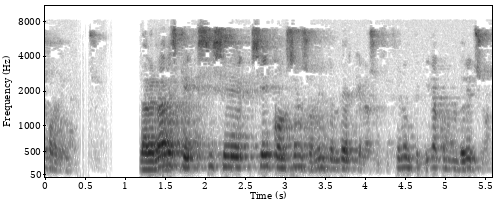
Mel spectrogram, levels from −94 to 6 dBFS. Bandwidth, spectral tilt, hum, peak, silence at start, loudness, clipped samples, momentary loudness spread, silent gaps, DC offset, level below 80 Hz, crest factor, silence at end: 8.6 kHz; -3 dB/octave; none; -2 dBFS; 0 s; -17 LUFS; under 0.1%; 20 LU; 0.85-1.18 s; under 0.1%; -68 dBFS; 18 dB; 0 s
